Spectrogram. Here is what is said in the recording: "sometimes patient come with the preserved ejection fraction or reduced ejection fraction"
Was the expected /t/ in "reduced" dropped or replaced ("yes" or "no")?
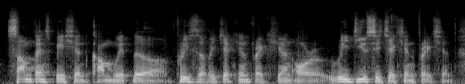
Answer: yes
